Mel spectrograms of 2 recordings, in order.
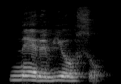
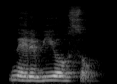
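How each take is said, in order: No difference in how they are said.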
